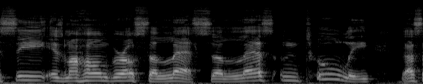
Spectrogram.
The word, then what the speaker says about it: Celeste Ntuli: you're about to see is my homegirl celeste celeste and tully that's how you say her name even though it's spelled n-t-u-l-i you'll see it um it's pronounced celeste and tully my wives i sound like uh i sound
